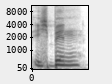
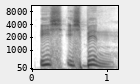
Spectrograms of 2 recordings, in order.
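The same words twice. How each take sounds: First: Said in the usual way. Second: "Ich, ich bin" slowly, stressing the first Ich; emphatic doubled ICH. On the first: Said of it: "wörtlich". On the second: Shown as a demonstration. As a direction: set the first "Ich" apart with a weighty pause. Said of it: "eine besondere Betonung im Text". (betontes, gedehntes „Ich, ich bin“)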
